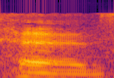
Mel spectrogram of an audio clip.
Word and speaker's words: herb: Which is funny, because in the British dialect, I believe you do pronounce the H. In herb.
